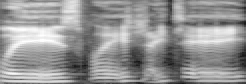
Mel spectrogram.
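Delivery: very slow, drawn-out pleading scream. With the alarms blaring, begging jt, retelling own screaming. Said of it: "Just screaming".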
